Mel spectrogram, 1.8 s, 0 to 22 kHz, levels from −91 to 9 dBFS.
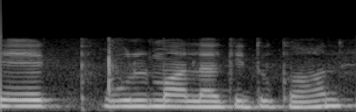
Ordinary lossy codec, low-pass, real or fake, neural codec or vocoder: none; 5.4 kHz; real; none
